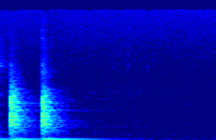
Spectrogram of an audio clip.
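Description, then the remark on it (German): Two quick knocks on a door in close succession, solid and resonant, followed by a fading low hum with no voices. “Einmal klopfen ist gar nichts.”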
